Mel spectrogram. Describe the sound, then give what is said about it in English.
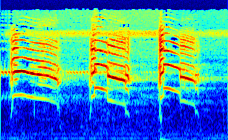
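A male limpkin, a tall dark brown bird streaked with white, gives three loud, harsh wailing calls, each one sliding downward in pitch, with short gaps between them. “A male limpkin has awakened. This relatively tall bird, whose dark brown feathers are streaked with white, stretches and calls again. In the distance, a red-shouldered hawk responds.”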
